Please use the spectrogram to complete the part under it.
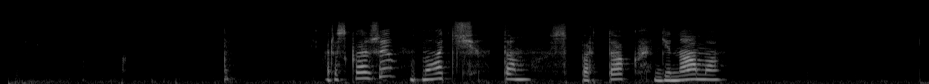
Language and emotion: Russian, neutral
